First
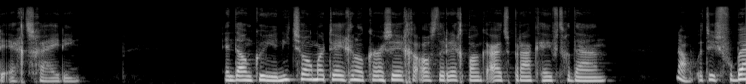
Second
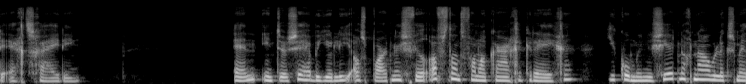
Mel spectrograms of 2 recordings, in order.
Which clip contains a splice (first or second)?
first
